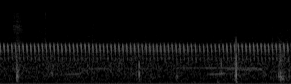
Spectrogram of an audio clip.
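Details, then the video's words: Churring European nightjar, New Forest, UK, 6 June 2018; an unbroken, rapid rattling trill at an even pitch runs throughout, somewhat distant, with a few faint clicks and ticks in the background. "Nightjar Churring"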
